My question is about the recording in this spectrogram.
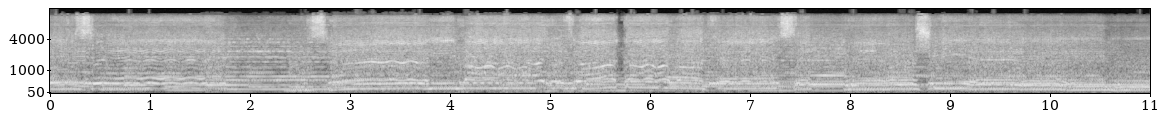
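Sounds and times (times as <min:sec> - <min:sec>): person singing with vibrato: 0:00.0 - 0:11.0.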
